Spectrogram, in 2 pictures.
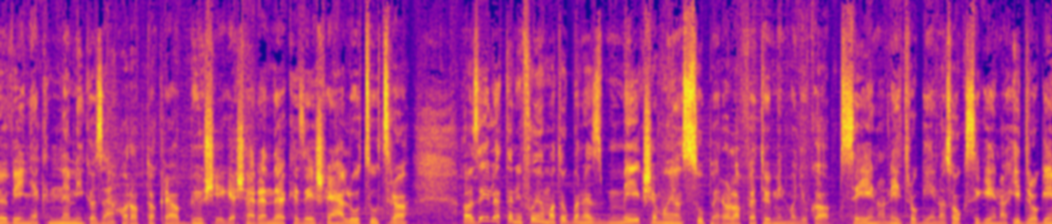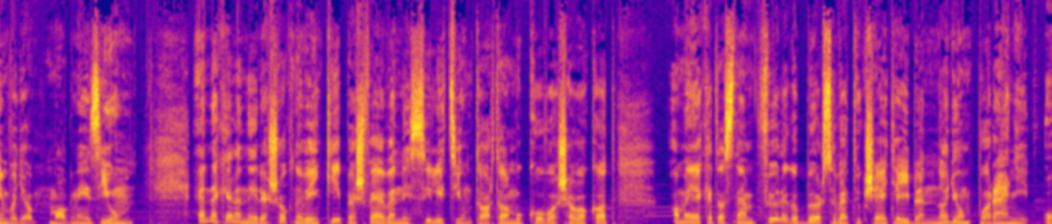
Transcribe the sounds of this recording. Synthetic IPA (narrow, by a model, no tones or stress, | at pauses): øveːɲɛknɛmiɡɒza̰ːnhɒɾɒpt̪ɒkraːɒbøːʃeːɡɛʃɛnrɛnd̪ɛlkɛzeːʃrɛaːlːoːt̪sut̪srɒ | ɒzeːlɛt̪ːɛnifo̞jɒmɒt̪o̞ɡ̚bɒnɛzmeːkʃɛmo̞jɒnsupɛɾɒlɒpʋɛt̪øːmint̪mo̞ɲɟukɒseːnɒneːt̪ro̞ɡeːnɒzo̞ksiɡeːnɒ̰hid̪ro̞ɡeːnvɒɟɒmɒɡneːzium | ɛnːɛkɛlːɛneːɾɛʃo̞knøveːɲkeːpɛʃfɛlvɛnːisilit̪siumt̪ɒrt̪ɒlmuko̞vɒʃɒvɒkɒt̪ | ɒmɛjɛkɛt̪ɒst̪aːɱføːlɛɡɒbørsøvɛt̪ykʃɛjcɛjibɛnːɒɟo̞mpɒɾaːɲio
